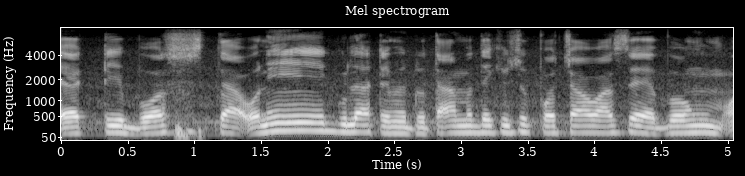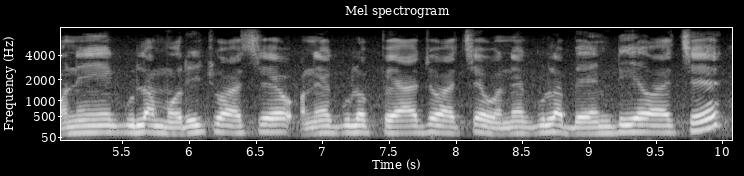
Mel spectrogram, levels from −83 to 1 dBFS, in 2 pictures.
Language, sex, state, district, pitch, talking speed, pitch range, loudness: Bengali, male, Assam, Hailakandi, 135 Hz, 115 wpm, 125-145 Hz, -13 LUFS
